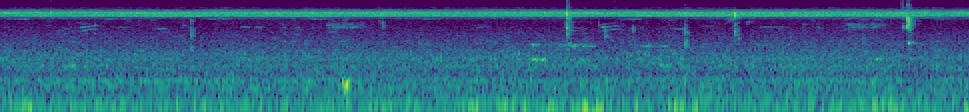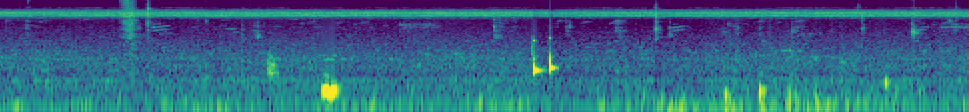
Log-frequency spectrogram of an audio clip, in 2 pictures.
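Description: Steady high-pitched chorus of insects droning throughout, with scattered soft clicks and smacks of eating by hand and a short chirp about fifteen seconds in.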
